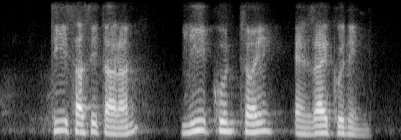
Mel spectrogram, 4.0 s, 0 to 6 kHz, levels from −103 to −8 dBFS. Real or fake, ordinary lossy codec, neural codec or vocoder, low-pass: fake; Opus, 32 kbps; codec, 16 kHz, 1.1 kbps, Voila-Tokenizer; 5.4 kHz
